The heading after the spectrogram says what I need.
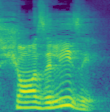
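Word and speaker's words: Champs-Élysées: something like for example chanzalizi in french you write champs elises but you pronounce chars easy right so in sanskrit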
